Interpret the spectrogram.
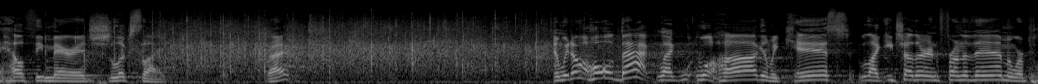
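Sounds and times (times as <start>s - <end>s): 
small audience of four people clapping: 0.0s - 6.9s
speech: 0.1s - 1.8s, 2.6s - 3.1s, 5.5s - 10.3s.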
